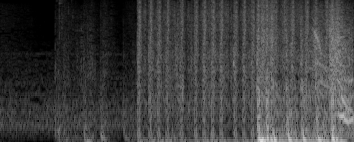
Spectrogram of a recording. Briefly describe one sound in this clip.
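Rapid gunfire rattles loudly and close by.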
